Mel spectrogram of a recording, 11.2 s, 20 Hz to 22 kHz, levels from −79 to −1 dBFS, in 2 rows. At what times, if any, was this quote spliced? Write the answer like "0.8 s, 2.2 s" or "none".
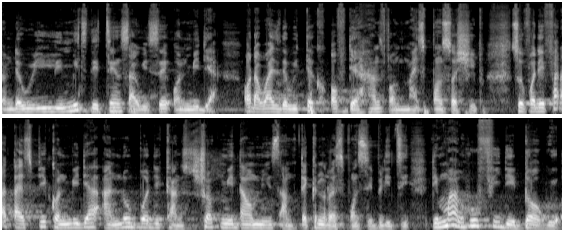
none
